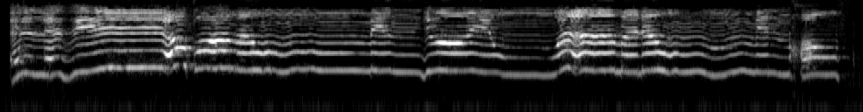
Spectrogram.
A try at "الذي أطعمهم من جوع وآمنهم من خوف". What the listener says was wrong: Pendeknya khauf Yang tadi hadzal bait panjang, semua panjang. Ila fi Quraisy panjang. Hadzal bait sampai khauf min khauf.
